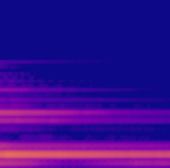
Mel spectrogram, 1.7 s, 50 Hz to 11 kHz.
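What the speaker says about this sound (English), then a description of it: "place it on the 2nd fret of the 4th string" A single guitar note sounds from the 2nd fret of the D string on a guitar, picked once near the microphone and left ringing steadily, slowly fading over nearly two seconds with no talk.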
